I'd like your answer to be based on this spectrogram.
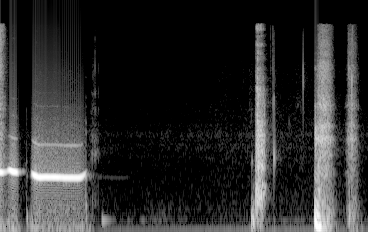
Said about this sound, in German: Es, es, wurde nur gesagt, dass ich schräg pfeife, obwohl ich einmal, ich war der festen Überzeugung, ich kann ultra gut pfeifen.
